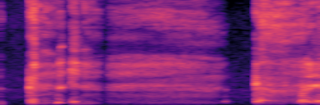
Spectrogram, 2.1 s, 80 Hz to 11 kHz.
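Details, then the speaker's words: A few harsh, wet cough bursts and a throat clear, a chesty cough; the speaker has been sick over a week and feels terrible. "I I slept until 1:00 because I feel like garbage. And I will be coughing when I go on panel like I went last night."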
